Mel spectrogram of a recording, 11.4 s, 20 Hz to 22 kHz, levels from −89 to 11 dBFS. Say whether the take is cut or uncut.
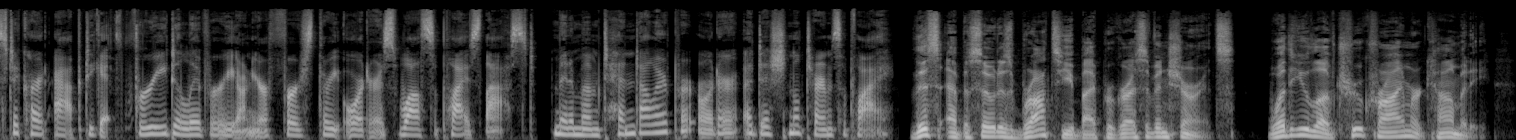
cut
